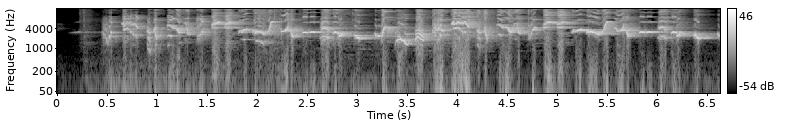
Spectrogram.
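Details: Oriental magpie-robin in full, lively song used as a lure to provoke other magpie-robins into fighting: dense, fast streams of varied whistles, trills and rising and falling notes without pause, loud and high-pitched.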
